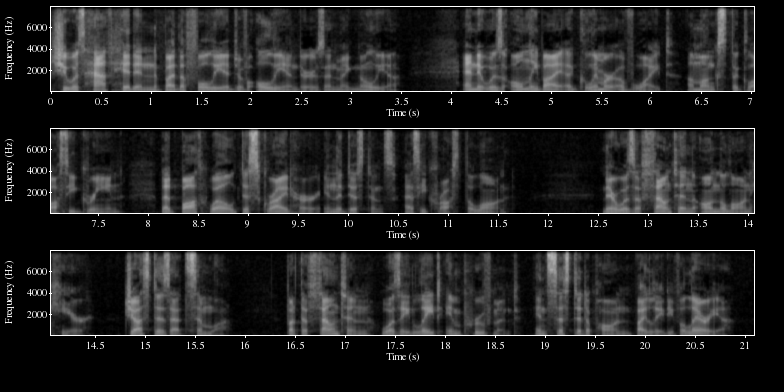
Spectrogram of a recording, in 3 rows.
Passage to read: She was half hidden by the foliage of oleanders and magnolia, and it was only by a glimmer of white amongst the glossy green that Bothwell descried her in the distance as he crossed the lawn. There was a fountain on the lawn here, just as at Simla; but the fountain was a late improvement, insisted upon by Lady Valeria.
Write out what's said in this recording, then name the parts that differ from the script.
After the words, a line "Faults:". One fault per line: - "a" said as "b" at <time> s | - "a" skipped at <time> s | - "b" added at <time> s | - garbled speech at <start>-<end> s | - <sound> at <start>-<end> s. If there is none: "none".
She was half hidden by the foliage of oleanders and magnolia, and it was only by a glimmer of white amongst the glossy green that Bothwell descried her in the distance as he crossed the lawn. There was a fountain on the lawn here, just as at Simla; but the fountain was a late improvement, insisted upon by Lady Valeria.
Faults:
none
